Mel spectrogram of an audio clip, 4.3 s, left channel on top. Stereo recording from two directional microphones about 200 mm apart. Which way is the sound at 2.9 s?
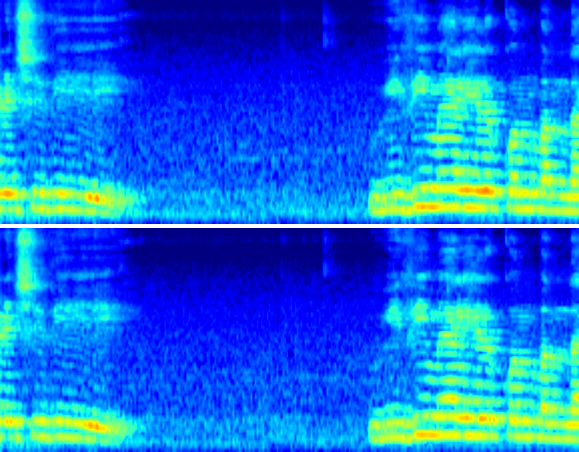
20° left (ahead or behind).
